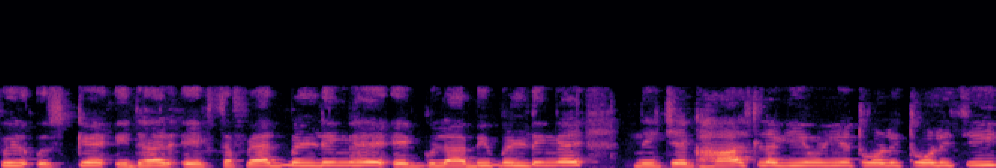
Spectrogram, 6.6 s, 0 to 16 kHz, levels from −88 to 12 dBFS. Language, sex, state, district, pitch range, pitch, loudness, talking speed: Hindi, female, Uttar Pradesh, Hamirpur, 255-295 Hz, 285 Hz, -14 LUFS, 170 wpm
